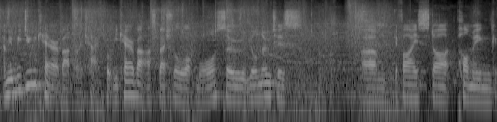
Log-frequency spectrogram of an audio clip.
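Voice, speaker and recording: A man's voice: on the low side, moderate pace, music in the background. A man giving casual, chatty live game commentary, thinking aloud and explaining choices to his chat in an apologetic way. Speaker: game streamer talking to chat.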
